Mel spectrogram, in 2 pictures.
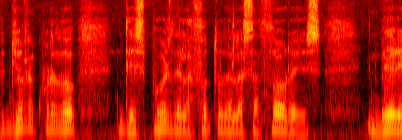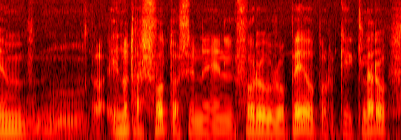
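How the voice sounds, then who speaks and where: A man's medium-pitched, somewhat breathy voice, dark and mellow in tone, with ordinary pitch variation and a fairly slow pace. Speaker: cartoonist. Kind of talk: casual chat.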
